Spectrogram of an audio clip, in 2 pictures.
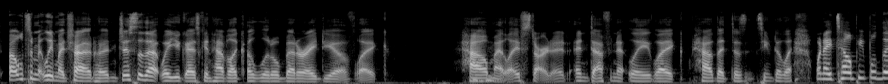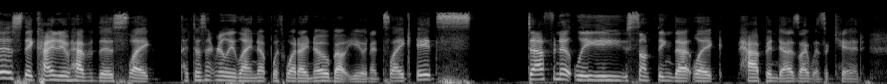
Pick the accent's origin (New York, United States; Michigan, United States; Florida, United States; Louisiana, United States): Florida, United States; Immokalee; first language Spanish; English is a second language; I'm originally from a tiny little town in South Florida called Immokalee.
